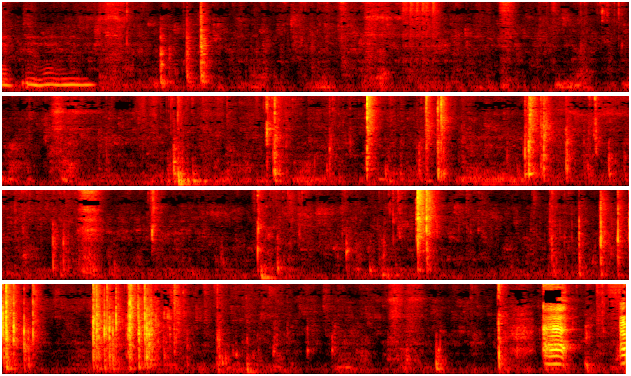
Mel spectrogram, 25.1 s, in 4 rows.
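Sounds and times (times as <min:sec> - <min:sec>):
person chewing: 0:08.8 - 0:14.3
plastic bottle crackling: 0:18.4 - 0:20.7.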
